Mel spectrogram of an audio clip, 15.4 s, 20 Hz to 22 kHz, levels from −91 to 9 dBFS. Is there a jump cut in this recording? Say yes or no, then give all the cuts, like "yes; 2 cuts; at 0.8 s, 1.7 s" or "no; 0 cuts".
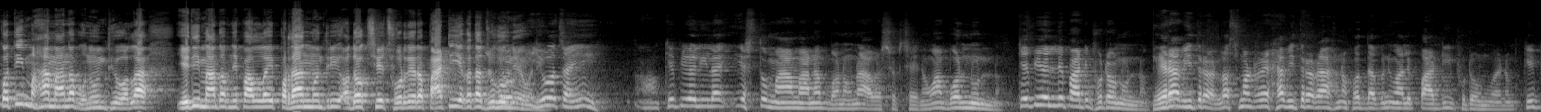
yes; 2 cuts; at 10.2 s, 11.4 s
